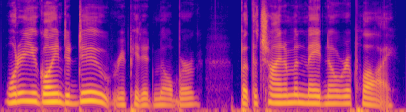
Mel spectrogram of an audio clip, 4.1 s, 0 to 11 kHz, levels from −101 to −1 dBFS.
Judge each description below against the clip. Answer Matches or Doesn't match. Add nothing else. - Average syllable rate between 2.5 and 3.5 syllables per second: Doesn't match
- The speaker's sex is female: Matches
